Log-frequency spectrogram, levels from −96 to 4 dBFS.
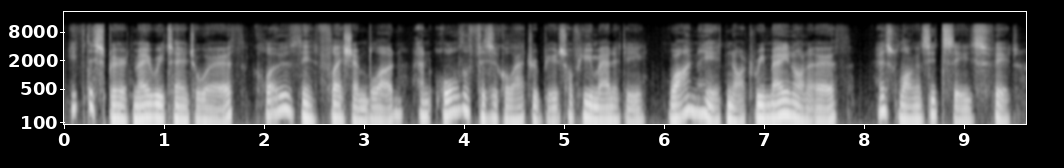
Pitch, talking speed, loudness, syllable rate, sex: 120 Hz, 200 wpm, -16 LUFS, 4.9 syllables/s, male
